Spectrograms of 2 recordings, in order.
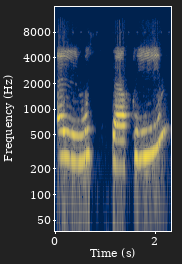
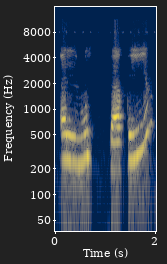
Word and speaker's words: المستقيم: There's a difference between ka and ka. When you pronounce the word al-mustaqim, al-mustaqim, okay? We can say al-mustaqi. He is wrong, right?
